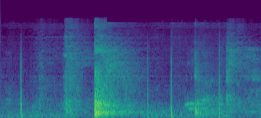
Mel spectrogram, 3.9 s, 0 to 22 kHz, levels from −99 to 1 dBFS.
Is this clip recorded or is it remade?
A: remade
